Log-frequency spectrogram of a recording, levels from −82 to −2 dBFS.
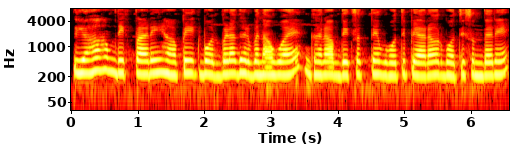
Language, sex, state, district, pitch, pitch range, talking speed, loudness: Hindi, female, Rajasthan, Jaipur, 230 Hz, 220-245 Hz, 255 wpm, -15 LUFS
